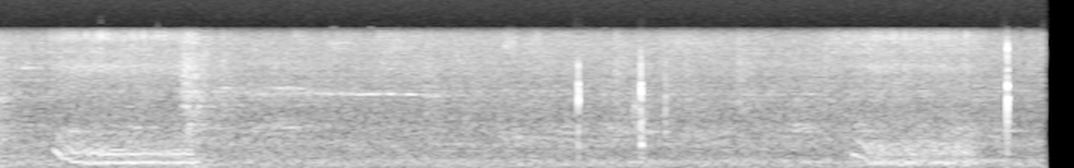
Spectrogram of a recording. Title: Snoring - Chinese Shar Pei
